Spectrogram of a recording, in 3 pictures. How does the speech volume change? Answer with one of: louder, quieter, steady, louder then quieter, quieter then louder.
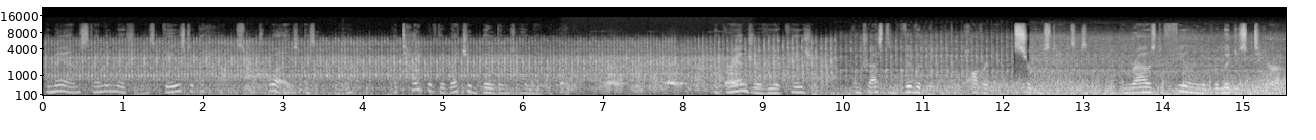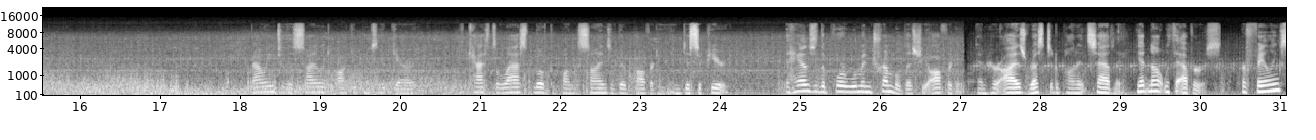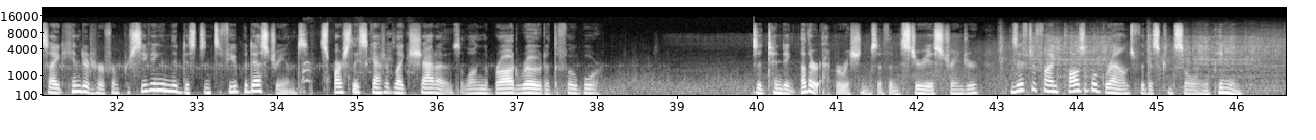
louder.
